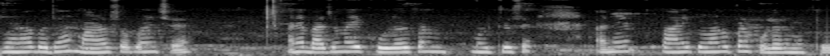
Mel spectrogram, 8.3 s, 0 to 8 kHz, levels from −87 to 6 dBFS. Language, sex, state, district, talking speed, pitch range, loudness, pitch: Gujarati, female, Gujarat, Valsad, 130 wpm, 230-250 Hz, -15 LUFS, 245 Hz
